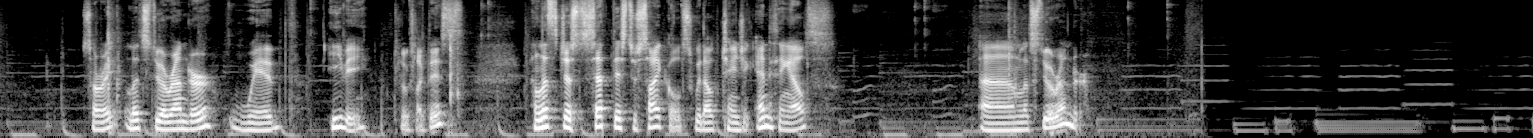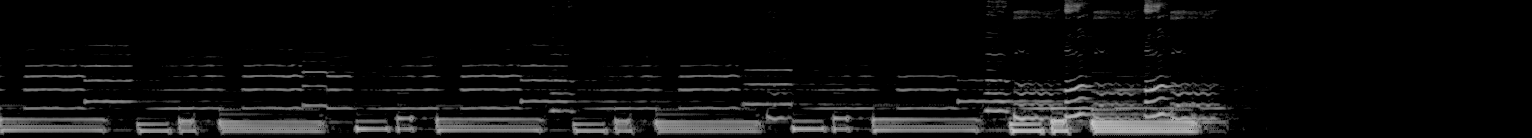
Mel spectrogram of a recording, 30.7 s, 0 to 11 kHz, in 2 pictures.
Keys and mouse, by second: 4.8 click, 5.9-7.2 drag, 9.3 click, 10.4 F12.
